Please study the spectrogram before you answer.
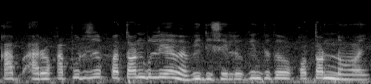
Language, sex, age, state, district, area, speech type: Assamese, female, 60+, Assam, Nalbari, rural, spontaneous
